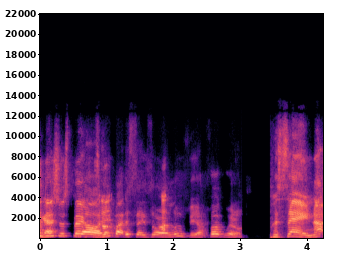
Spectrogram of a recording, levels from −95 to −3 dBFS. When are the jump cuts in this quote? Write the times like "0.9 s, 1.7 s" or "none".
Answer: 3.1 s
